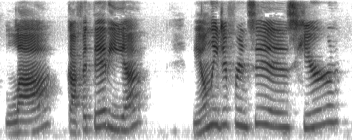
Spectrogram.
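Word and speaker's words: cafetería: It's pronounced la cafeteria. The only difference is here in English, we don't have accents, but in Spanish, there's an accent. It falls over the I.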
